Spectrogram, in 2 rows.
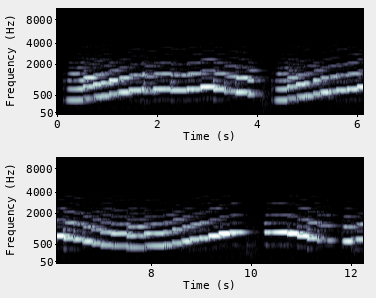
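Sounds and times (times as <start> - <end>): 
wind instrument: 0.1 - 12.2.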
